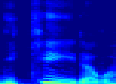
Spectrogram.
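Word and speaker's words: 日系: 이렇게 정착을 하면 이 사람들이 2세라고 해서 이제 이 2세를 이제 니케이라고 하는데, 일개라는 거를 이제 이런 식으로 읽는 니케라고 읽고, 그래서 이 니케이 음식이 이제 페루에도 어느 정도는 자리 잡았는데요.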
